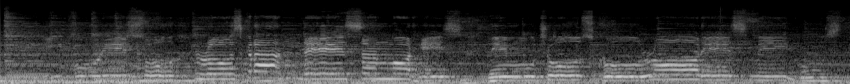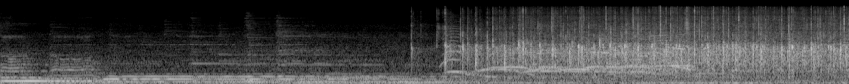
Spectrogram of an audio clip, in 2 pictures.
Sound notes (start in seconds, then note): 12.6 applause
